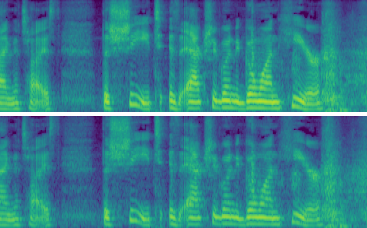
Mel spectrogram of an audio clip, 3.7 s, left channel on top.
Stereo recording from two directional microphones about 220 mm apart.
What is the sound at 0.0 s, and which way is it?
Speech, 25° left (ahead or behind).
